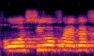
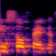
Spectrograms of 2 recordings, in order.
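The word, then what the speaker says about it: oesophagus: ठीक है, ये चेंज हुआ है प्रोनाउंसिएशन, पहले इसको ओसियोफेगस कह देते थे, अब इसे ईसोफेगस कहा जाता है।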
